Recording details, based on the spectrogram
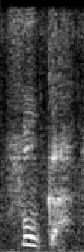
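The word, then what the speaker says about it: Funke: who narrates it and he pronounces it Cornelia fuka it kind of just a little breath the e on the end it's not really silent but it's not really pronounced it's just kind of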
